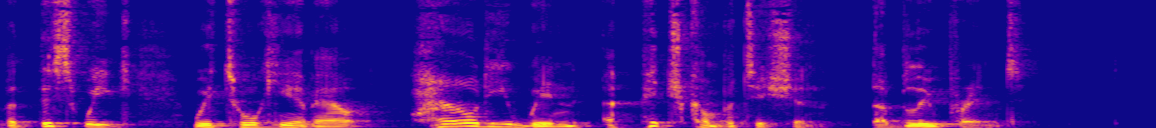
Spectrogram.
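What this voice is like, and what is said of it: Congested voice from a cold. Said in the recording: “I've got a bit of a cold, so my voice sounds a bit different.”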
